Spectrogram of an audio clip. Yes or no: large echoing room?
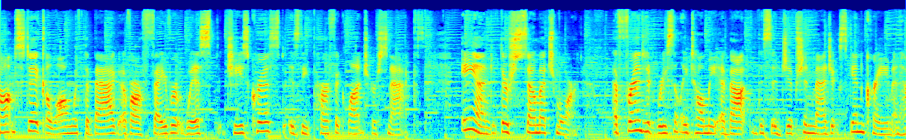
no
